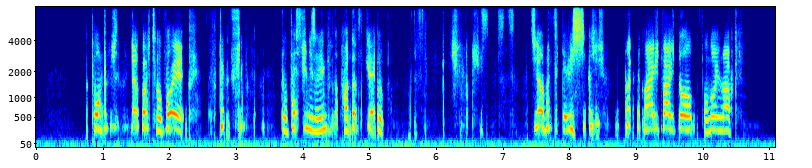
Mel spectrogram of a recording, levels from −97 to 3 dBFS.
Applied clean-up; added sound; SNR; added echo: neural diffusion model UNIVERSE++.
